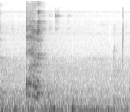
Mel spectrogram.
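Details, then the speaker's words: Young child with heart disease, unable to sleep: a single harsh cough burst amid room noise; child coughing hard. "आपको second sound जो सुनाई दे रही है, की खांसी है, बहुत तेज़ खांस रही है, बहुत दिक्कत हो रही है।"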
